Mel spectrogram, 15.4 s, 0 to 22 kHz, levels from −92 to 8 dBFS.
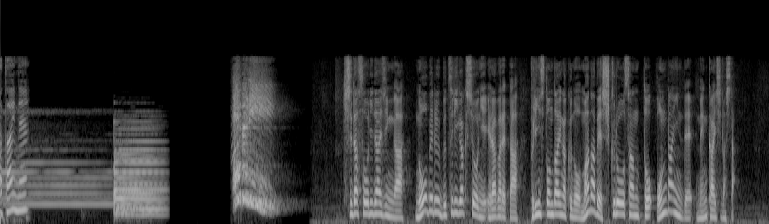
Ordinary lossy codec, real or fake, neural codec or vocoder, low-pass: none; real; none; none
